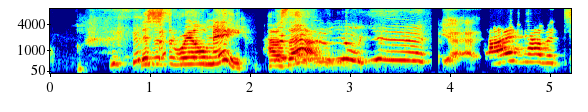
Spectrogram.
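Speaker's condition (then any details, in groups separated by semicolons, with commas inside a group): No condition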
